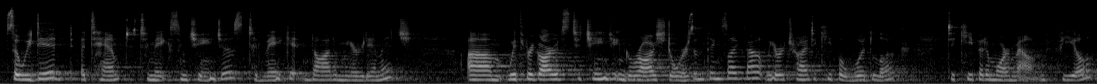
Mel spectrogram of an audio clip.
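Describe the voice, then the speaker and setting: Brief: hoarse woman applicant, earnest and explanatory, in a reverberant council chamber. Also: medium pitch, moderate pace. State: losing her voice. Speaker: applicant's designer presenting to a planning commission. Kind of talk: formal public meeting presentation. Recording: reverberant meeting room, faint hiss.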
